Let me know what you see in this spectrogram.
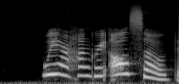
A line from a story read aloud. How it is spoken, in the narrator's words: they cried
